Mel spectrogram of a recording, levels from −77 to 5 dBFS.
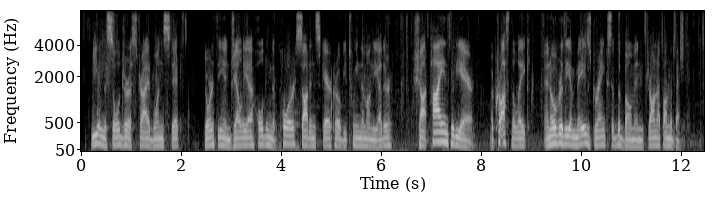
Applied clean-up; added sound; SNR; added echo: neural separator model SepFormer DNS4.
